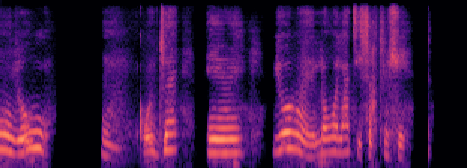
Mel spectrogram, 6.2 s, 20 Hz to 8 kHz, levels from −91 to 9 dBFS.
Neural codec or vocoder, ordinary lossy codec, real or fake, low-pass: codec, 44.1 kHz, 2.6 kbps, DAC; none; fake; 7.2 kHz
